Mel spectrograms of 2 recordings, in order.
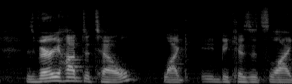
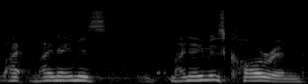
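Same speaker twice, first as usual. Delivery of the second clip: high, timid self-introduction; shy wolf; 9 semitones higher than usual. Acted. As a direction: say his name shyly. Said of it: "and he's like".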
